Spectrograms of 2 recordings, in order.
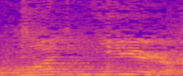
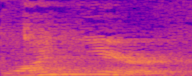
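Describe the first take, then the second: No difference in how they are said.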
